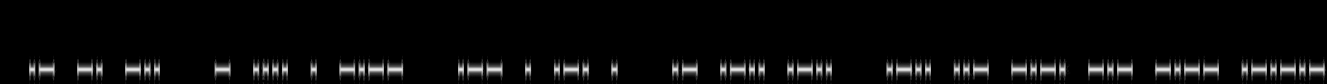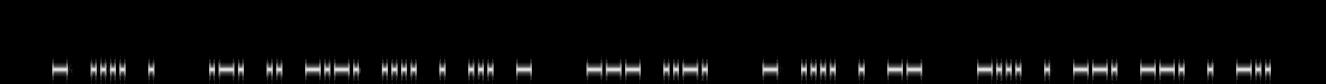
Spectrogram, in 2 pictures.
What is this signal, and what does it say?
Morse code, heard as a keyed tone, about 25 wpm, spaced as for 20 wpm, 700 Hz. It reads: AND THEY WERE ALL LUCKY. THE RICHEST OF THEM BEGGED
